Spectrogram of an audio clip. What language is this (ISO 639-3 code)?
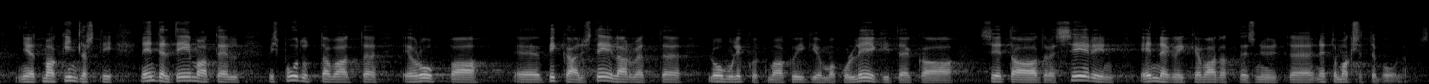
est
